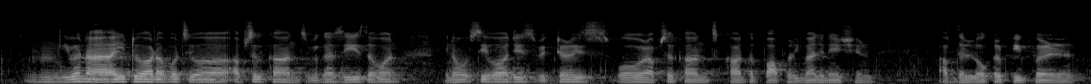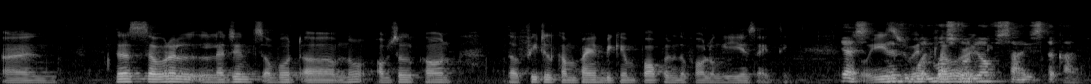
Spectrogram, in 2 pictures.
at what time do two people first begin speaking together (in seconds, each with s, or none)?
19.4 s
